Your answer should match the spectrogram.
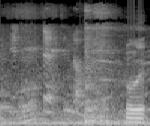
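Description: Speech only: a young child talks and babbles faintly in a small room, and a louder voice starts near the end.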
